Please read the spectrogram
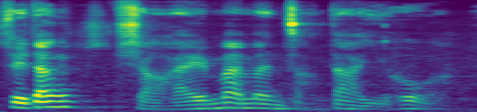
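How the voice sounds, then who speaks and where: At a very slow pace, a man speaks at a medium pitch amid audible room echo. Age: 60s. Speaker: father of a college freshman, securities industry worker. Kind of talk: interview. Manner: halting.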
